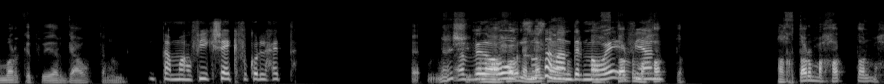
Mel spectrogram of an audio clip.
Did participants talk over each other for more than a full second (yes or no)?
yes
